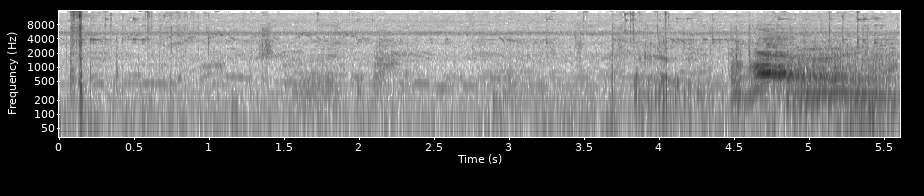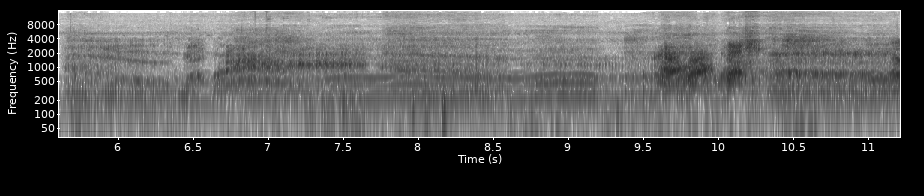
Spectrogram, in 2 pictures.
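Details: Dog running and barking at a stranger: quiet background for the first four seconds, then loud, harsh, repeated barks with some drawn-out tonal, wavering cries, rising in intensity toward the end.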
